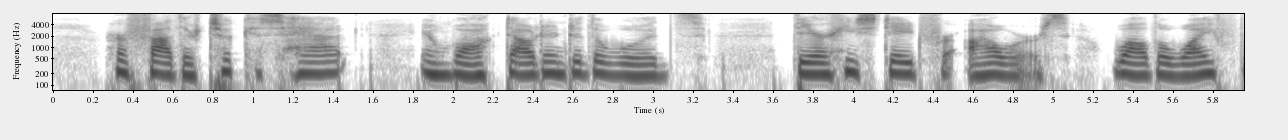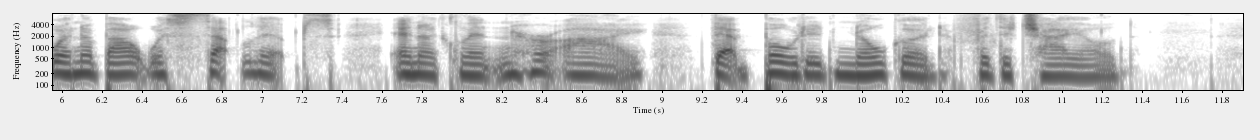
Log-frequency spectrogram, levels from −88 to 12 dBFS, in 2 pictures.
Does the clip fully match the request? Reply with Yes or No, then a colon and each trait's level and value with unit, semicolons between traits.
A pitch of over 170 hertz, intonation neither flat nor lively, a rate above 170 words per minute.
No: high, 190 Hz; narrow, 1.8 semitones; average, 185 wpm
